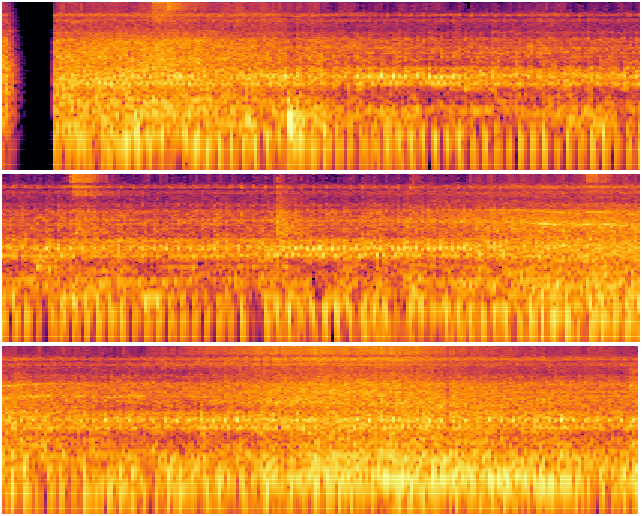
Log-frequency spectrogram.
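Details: Honda Beat scooter idling evenly, rising slightly, with a steady beat and no knocking or rattle from the bottom end; sounds healthy.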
